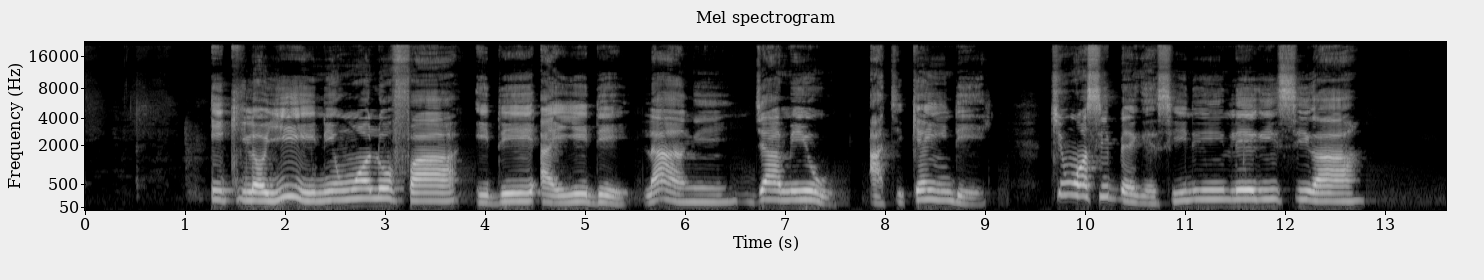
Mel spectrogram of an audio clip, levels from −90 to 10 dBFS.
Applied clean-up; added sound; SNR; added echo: none; none; none; none.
